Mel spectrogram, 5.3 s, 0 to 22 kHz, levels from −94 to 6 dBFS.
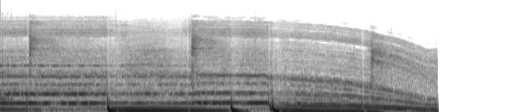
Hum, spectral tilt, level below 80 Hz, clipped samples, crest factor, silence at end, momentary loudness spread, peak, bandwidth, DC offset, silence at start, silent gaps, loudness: none; -8 dB/octave; -16 dBFS; under 0.1%; 12 dB; 0.95 s; 7 LU; 0 dBFS; 8 kHz; under 0.1%; 0 s; none; -14 LUFS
